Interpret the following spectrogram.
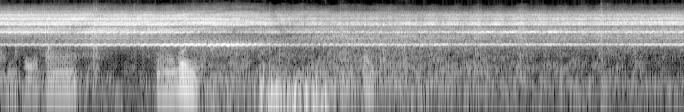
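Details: In a windy forest as dusk falls, a dense, high-pitched cicada chorus hums without pause in a shimmering metallic buzz. A man speaks briefly near the start, and strong gusts of wind rustle underneath.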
